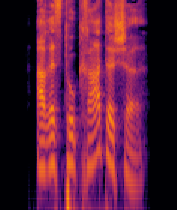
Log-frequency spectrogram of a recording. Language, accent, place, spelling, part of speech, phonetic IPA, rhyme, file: German, Germany, Berlin, aristokratische, adjective, [aʁɪstoˈkʁaːtɪʃə], -aːtɪʃə, De-aristokratische.ogg
- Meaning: inflection of aristokratisch: 1. strong/mixed nominative/accusative feminine singular 2. strong nominative/accusative plural 3. weak nominative all-gender singular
